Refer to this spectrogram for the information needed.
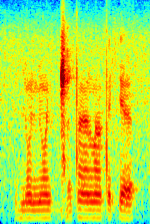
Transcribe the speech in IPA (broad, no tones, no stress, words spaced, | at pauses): ɟõɲõːj ɡ͡ǁɘtɛ̃ː lɐ̃tɘç ɾʲɘ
